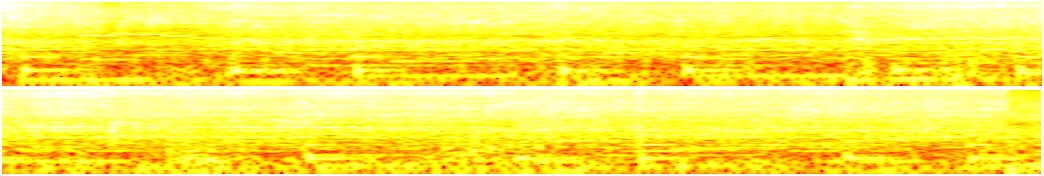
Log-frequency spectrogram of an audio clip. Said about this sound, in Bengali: ওই তেলেতে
